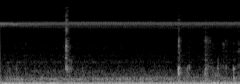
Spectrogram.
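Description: Crickets chirring in one steady, high-pitched note, over the low rumble of a slowly moving car.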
